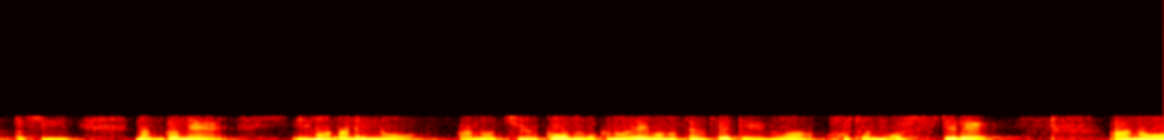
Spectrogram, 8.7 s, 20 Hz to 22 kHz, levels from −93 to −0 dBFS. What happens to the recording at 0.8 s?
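At 0.8 s the speech is inside a tandem speech coding fault spanning the whole clip. It passed through G.729A, iLBC and GSM full rate in turn, each re-coding the last one's losses, so it sounds rough, muffled and warbly. A spectrogram shows smeared harmonics under a hard ceiling near 3.8 kHz.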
